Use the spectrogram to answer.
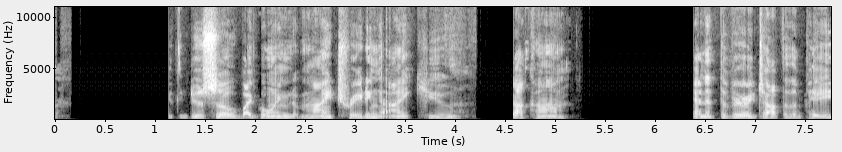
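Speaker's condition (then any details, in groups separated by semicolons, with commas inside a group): No condition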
